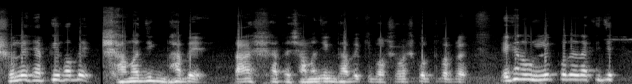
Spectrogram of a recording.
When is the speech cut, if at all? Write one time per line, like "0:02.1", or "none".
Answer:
0:01.0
